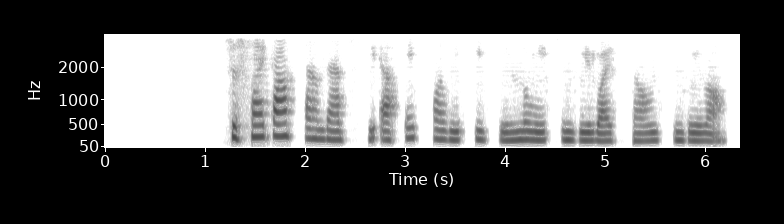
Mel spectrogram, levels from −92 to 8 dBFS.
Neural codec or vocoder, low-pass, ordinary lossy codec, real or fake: codec, 16 kHz, 1 kbps, FunCodec, trained on LibriTTS, 50 frames a second; 3.6 kHz; none; fake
